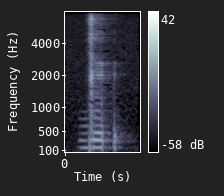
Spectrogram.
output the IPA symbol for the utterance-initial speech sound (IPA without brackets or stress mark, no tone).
ɡ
